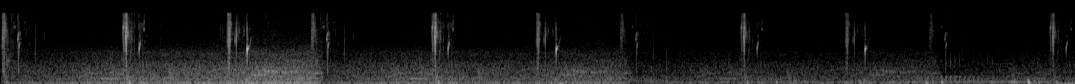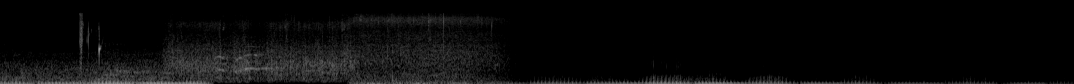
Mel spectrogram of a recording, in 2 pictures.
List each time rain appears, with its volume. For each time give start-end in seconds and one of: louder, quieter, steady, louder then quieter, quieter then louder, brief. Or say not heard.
0.0-15.9 quieter.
